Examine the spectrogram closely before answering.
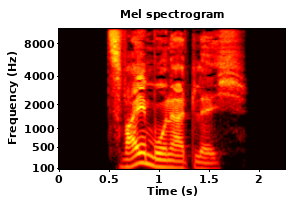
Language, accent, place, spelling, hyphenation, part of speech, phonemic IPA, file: German, Germany, Berlin, zweimonatlich, zwei‧mo‧nat‧lich, adjective, /ˈt͡svaɪ̯ˌmoːna(ː)tlɪç/, De-zweimonatlich.ogg
- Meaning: bimonthly (once every two months)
